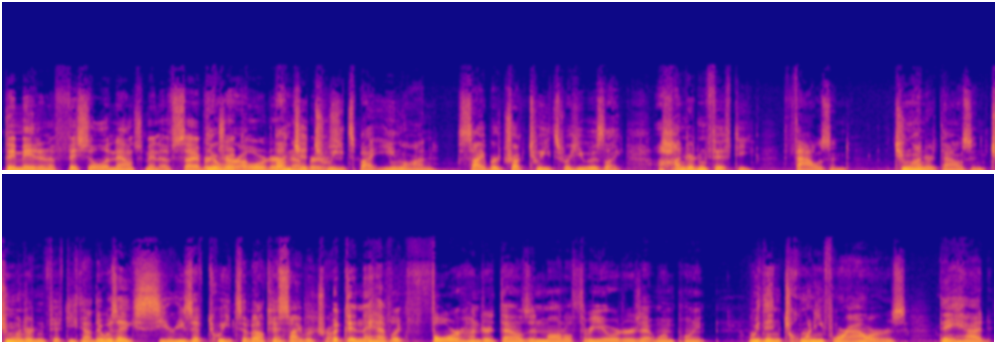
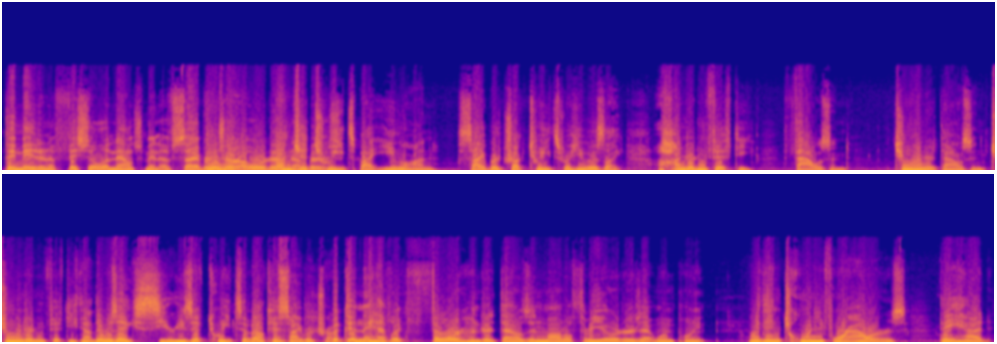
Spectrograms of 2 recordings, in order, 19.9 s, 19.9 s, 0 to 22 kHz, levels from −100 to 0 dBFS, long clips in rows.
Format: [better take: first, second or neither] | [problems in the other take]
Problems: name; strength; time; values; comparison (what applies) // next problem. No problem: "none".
first | distortion; slight; 9% of the sound clipped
